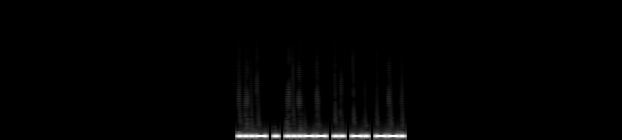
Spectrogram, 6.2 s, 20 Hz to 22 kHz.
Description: Morse code, heard as a keyed tone, about 39 wpm, 700 Hz. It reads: VE3ING
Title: DXCC-100 Call Signs - 6 Characters - Repeated 3x - 40wpm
